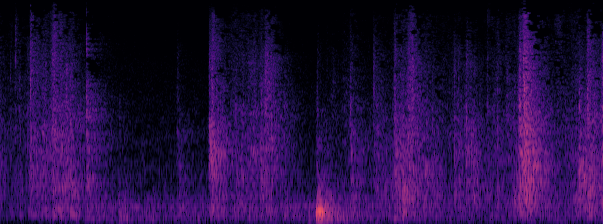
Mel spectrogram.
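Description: A string of knocks, bumps and scuffling sounds, with the sharpest thump about three seconds in.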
